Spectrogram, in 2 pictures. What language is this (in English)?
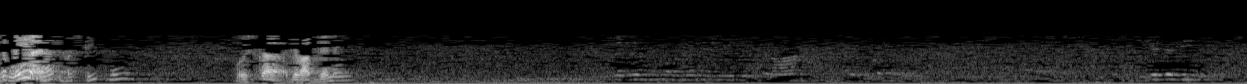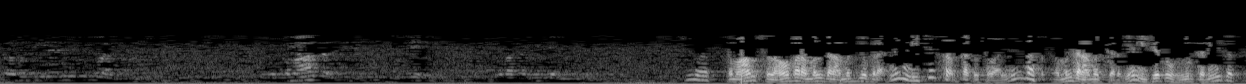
Urdu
